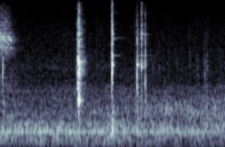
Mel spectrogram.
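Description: Three short, sharp clicks in quick succession about a second in, a third of a second or so apart.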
